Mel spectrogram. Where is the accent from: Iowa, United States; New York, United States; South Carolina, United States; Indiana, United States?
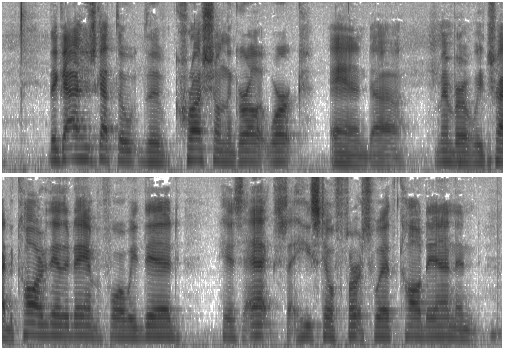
South Carolina, United States; James Island; I'm from Big James Island, not the Lil one.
